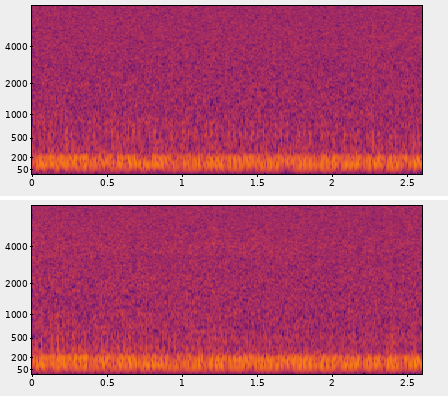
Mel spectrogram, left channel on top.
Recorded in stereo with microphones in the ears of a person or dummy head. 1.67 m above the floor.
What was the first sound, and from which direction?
Only background noise.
